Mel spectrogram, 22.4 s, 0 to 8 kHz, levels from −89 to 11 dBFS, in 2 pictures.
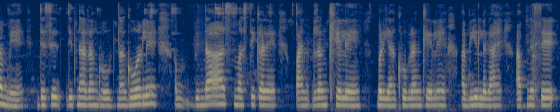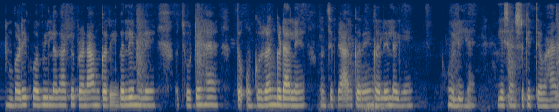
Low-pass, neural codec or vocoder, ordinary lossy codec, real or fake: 7.2 kHz; none; none; real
